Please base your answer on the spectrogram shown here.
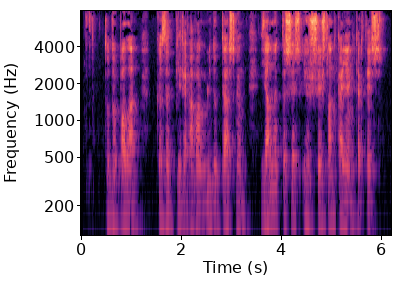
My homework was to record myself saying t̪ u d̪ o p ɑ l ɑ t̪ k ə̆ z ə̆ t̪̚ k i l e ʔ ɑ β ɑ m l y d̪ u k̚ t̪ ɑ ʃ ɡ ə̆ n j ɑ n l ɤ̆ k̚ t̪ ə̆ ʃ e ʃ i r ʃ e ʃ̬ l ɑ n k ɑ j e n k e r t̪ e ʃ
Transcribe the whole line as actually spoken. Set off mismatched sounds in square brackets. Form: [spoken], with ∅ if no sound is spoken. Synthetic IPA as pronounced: t̪ u d̪ o p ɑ l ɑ [∅] k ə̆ z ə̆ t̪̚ [p] i [ɾ] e ʔ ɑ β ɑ m l y d̪ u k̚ t̪ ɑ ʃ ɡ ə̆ n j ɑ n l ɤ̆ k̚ t̪ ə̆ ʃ e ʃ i r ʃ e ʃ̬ l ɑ n k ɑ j e n k e r t̪ e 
